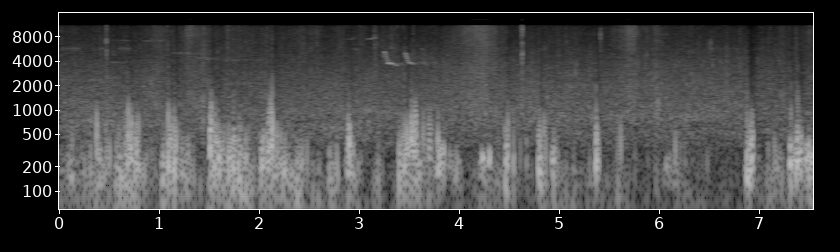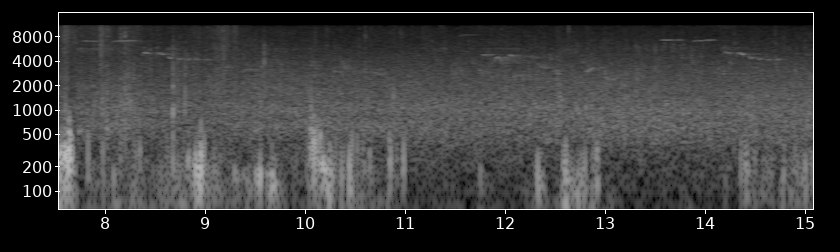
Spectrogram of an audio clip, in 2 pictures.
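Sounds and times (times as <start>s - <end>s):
river rushing: 0.0s - 15.0s
footsteps on dry leaves: 3.8s - 4.5s, 5.4s - 8.3s.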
